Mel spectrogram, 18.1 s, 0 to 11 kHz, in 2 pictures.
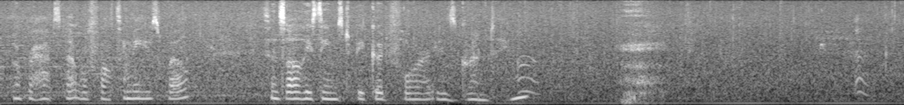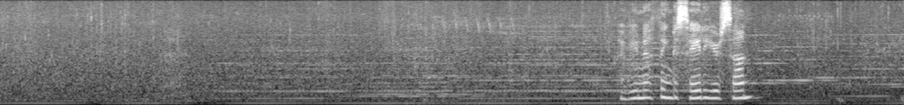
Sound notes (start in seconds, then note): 6.2 grunt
